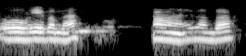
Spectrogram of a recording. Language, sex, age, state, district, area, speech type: Sanskrit, female, 45-60, Kerala, Kottayam, rural, conversation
